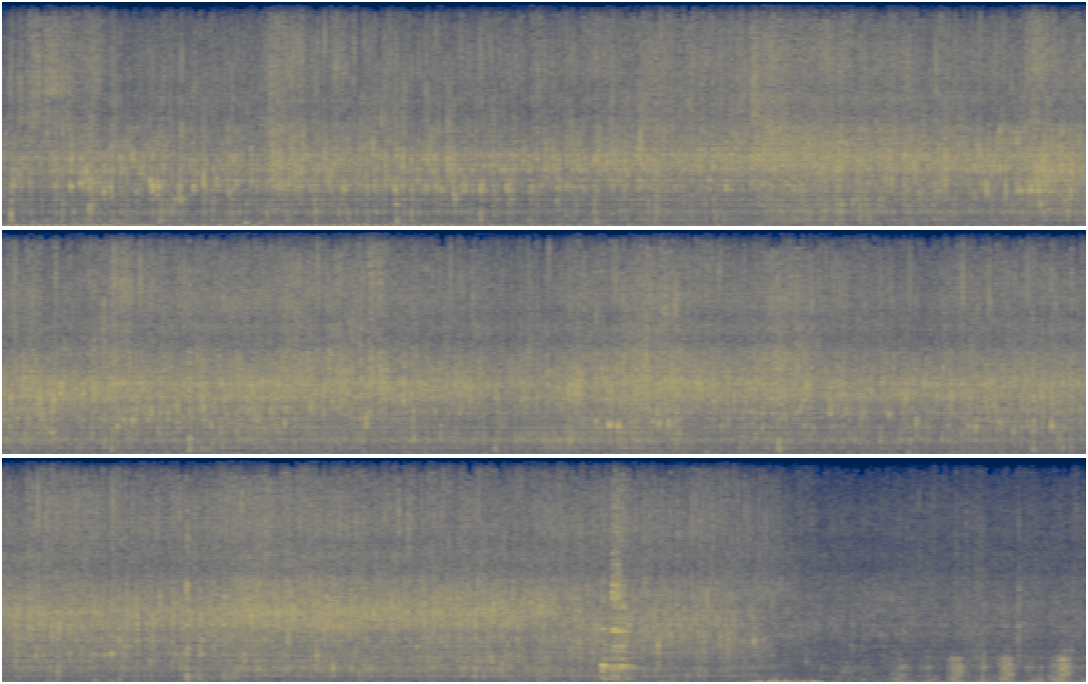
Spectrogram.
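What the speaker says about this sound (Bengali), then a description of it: "মাছটা এক পিঠ ভাজা হয়ে গেছে, এবার উল্টিয়ে দেবো" Mustard-coated fish frying in hot oil, a steady dense sizzle and crackle that runs loud and unbroken for over twenty seconds, easing off only near the end.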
